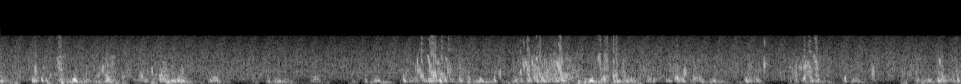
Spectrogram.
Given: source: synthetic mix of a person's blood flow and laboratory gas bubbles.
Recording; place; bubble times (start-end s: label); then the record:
Doppler ultrasound of blood flow; precordium
0.00-0.03 s: bubbles
0.30-0.50 s: bubbles
0.55-0.67 s: bubbles
0.81-1.27 s: bubbles
1.39-1.89 s: bubbles
4.00-4.10 s: bubbles
4.13-4.75 s: bubbles
4.91-5.02 s: bubbles
5.16-5.77 s: bubbles
5.96-6.24 s: bubbles
6.29-6.37 s: bubbles
6.46-6.56 s: bubbles
6.65-7.05 s: bubbles
7.43-7.68 s: bubbles
7.79-8.22 s: bubbles
8.41-8.50 s: bubbles
8.69-8.78 s: bubbles
9.36-9.61 s: bubbles
From the record:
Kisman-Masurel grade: 332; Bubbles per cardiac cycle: rolling drumbeat, 9 or more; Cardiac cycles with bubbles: 50 to 99%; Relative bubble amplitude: moderate (0.250 to 0.450); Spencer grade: 3 (all of the cardiac periods contain showers or single bubble signals, but not dominating or overriding the cardiac motion signals); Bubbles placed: only in the low amplitude regions of the cardiac cycle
